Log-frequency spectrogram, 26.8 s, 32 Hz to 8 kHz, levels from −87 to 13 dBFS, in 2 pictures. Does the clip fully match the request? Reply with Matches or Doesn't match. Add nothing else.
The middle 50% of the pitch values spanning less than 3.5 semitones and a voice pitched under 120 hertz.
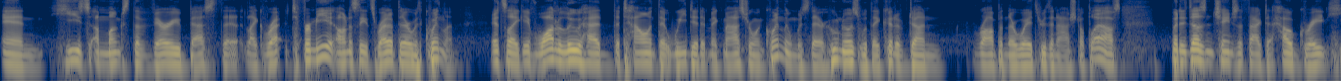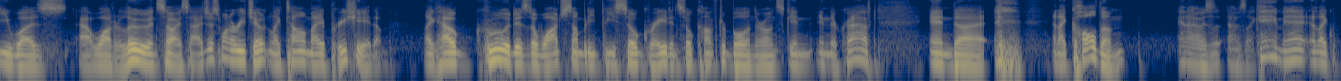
Matches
